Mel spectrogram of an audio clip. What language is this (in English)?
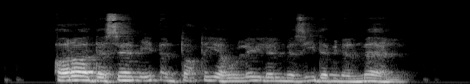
Arabic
